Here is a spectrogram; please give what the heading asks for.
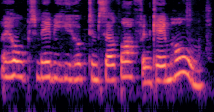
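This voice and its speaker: Casting: little Irish schoolgirl played by a female actor, extremely high voice, sincere, worried, plaintive, children's radio play. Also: steady tone, normal speed, mellow, natural voice. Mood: anxious. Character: earnest, worried young schoolgirl. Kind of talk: children's audio drama acting.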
